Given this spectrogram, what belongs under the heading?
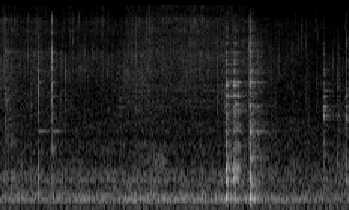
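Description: Mushrooms for risotto sizzling gently in a pan on residual heat after the burner is off, a low steady hiss broken by a few sharp utensil clinks and scrapes near the middle, close and quiet.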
